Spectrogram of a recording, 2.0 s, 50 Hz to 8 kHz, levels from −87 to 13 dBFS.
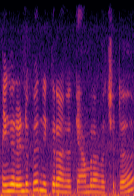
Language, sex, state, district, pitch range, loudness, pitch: Tamil, female, Tamil Nadu, Chennai, 230-275 Hz, -16 LUFS, 265 Hz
